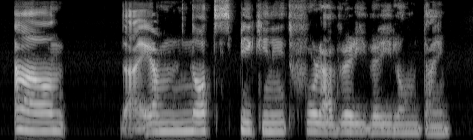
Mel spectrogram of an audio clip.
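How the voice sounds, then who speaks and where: With a non-native accent, a woman speaks at a fairly slow pace in a dry, close sound with no echo. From Spain, Basque Country. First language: Spanish or Basque. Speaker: PhD student researcher. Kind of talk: video self-introduction monologue. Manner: halting with fillers.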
